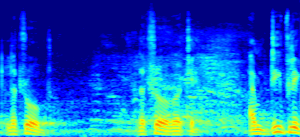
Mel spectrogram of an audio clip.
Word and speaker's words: La Trobe: I'm deeply grateful to the university, the La Trobe, do I pronounce it right? La Trobe.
